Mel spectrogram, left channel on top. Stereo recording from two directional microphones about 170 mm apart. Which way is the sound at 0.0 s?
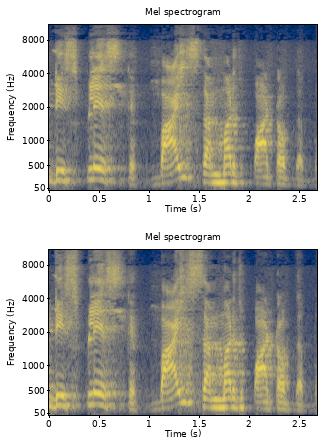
45° right (ahead or behind).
